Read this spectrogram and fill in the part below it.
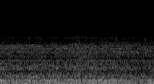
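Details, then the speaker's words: Well pump station with digital pressure regulator mounted in the kitchen, not on the station; after sealing the leaking spot with sealant, steady even hum and smooth water flow, no longer drawing air. "вот и все проблемы ушла больше не поступает с воздухом все отлично"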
